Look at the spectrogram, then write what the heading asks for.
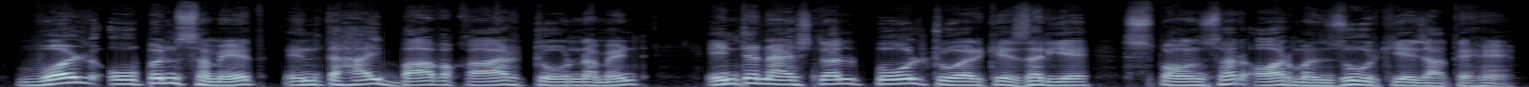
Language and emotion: Urdu, neutral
